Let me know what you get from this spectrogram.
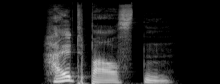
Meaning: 1. superlative degree of haltbar 2. inflection of haltbar: strong genitive masculine/neuter singular superlative degree
- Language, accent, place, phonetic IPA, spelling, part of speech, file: German, Germany, Berlin, [ˈhaltbaːɐ̯stn̩], haltbarsten, adjective, De-haltbarsten.ogg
